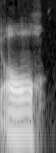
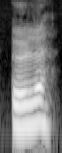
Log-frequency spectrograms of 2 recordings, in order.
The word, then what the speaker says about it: Ole: moment, we've called everybody Ole. All right, so what is it again? Ole or what? Ule. Uh Ule Luk Øie.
